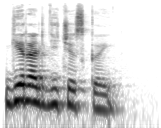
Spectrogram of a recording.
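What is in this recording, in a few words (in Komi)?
"геральдическӧй", Komi, female; audio dict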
